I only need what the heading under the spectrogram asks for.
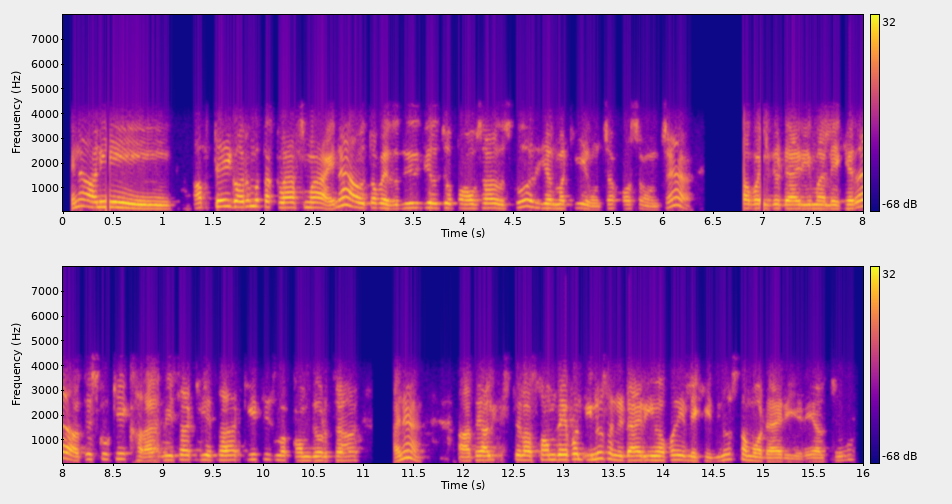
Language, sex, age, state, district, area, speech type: Nepali, male, 30-45, West Bengal, Darjeeling, rural, conversation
